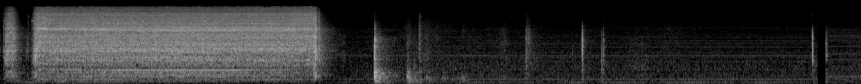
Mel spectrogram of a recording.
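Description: A power drill drives screws into a homemade wooden picture frame, a steady whir for about three seconds, then stops, followed by scattered knocks and taps of handling in a quiet room.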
